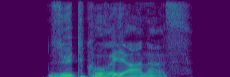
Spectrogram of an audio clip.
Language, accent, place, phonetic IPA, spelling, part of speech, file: German, Germany, Berlin, [ˈzyːtkoʁeˌaːnɐs], Südkoreaners, noun, De-Südkoreaners.ogg
- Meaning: genitive singular of Südkoreaner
